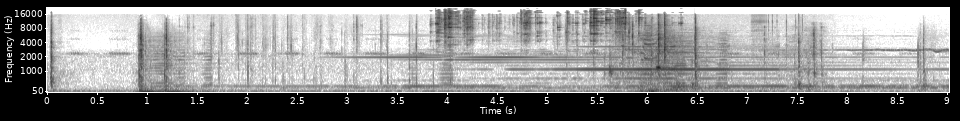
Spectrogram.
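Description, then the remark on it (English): Metallic jingling of keys as a spare key is used to unlock a door, a solid thunk of the lock turning near the start, then more rattling and clicking around a door handle before another clunk as the door gives way. “It's not breaking in if we use a key, right?”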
